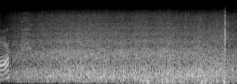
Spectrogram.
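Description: Steady rushing of a fast-flowing creek, with a brief low rumble of wind or handling on the microphone about halfway through.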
